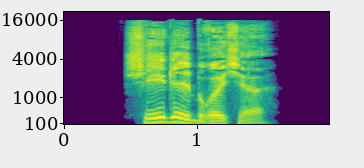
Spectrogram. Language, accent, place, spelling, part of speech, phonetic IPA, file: German, Germany, Berlin, Schädelbrüche, noun, [ˈʃɛːdl̩ˌbʁʏçə], De-Schädelbrüche.ogg
- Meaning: nominative/accusative/genitive plural of Schädelbruch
